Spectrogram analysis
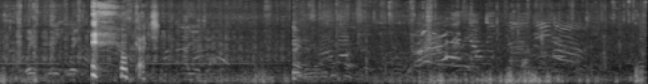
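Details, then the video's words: Pit Bull dog at a park giving short high whimpers and yips, several in quick bursts late in the recording, with people talking over it throughout and a sharp knock near the start. "Pitbull at the park"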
